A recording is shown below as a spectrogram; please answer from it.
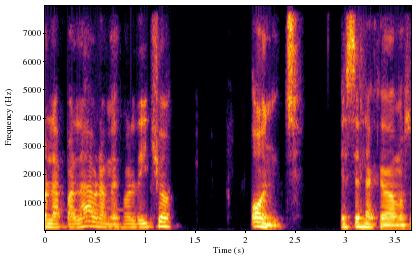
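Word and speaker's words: und: la palabra Mejor dicho on Esa es la que vamos a utilizar on se se escribe con d pero se pronuncia con t Y eso significa i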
